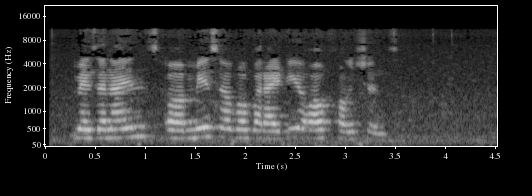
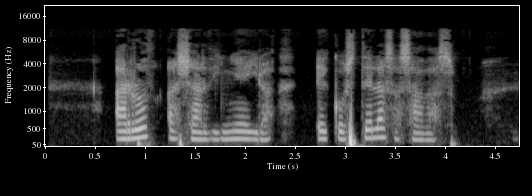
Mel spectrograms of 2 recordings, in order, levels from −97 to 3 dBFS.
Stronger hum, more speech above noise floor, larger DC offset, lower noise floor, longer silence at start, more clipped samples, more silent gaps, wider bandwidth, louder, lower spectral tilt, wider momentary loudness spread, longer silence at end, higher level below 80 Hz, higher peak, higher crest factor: neither; about the same, 27 dB vs 30 dB; neither; about the same, -53 dBFS vs -56 dBFS; second, 0.25 s vs 0.7 s; neither; neither; about the same, 11.5 kHz vs 11.5 kHz; about the same, -26 LUFS vs -26 LUFS; second, -1.5 dB/octave vs -5 dB/octave; second, 11 LU vs 20 LU; first, 1 s vs 0.65 s; second, -62 dBFS vs -38 dBFS; second, -10 dBFS vs 0 dBFS; second, 16 dB vs 26 dB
